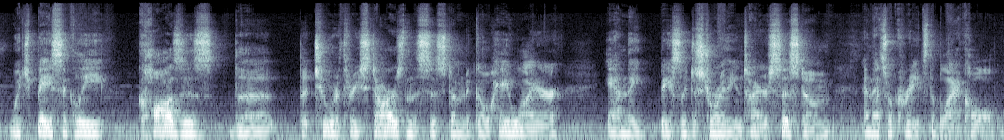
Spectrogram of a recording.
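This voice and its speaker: Male game master, noisy recording. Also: medium pitch. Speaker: game master of a tabletop roleplaying show. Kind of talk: casual explanatory post-game recap.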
